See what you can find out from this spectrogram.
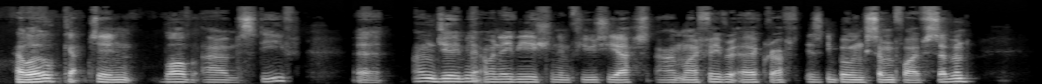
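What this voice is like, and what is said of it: British accent. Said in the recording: “I think ... is from the UK based on his accent.”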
